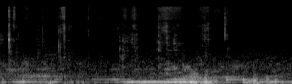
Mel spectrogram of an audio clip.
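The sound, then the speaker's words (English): A steady low engine drone from an aircraft (airplane or helicopter) overhead, heard outdoors, swelling louder through the middle before easing slightly, with faint ticking and clicks scattered on top and no one speaking. “Gotta wait till the airplanes pass, or helicopter, whatever it is.”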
